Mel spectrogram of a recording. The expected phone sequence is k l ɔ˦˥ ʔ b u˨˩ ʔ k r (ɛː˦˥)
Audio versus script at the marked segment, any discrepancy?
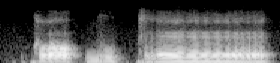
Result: yes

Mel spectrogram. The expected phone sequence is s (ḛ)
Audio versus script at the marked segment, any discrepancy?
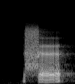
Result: yes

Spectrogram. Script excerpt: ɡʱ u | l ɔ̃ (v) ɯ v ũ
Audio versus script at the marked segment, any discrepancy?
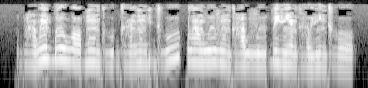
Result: no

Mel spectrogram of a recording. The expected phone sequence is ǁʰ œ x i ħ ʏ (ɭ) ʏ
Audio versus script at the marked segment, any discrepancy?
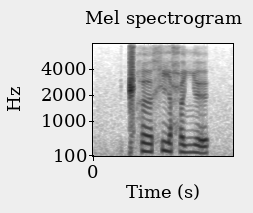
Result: yes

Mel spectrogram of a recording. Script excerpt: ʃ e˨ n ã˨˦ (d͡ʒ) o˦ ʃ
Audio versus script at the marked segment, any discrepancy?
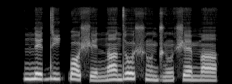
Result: yes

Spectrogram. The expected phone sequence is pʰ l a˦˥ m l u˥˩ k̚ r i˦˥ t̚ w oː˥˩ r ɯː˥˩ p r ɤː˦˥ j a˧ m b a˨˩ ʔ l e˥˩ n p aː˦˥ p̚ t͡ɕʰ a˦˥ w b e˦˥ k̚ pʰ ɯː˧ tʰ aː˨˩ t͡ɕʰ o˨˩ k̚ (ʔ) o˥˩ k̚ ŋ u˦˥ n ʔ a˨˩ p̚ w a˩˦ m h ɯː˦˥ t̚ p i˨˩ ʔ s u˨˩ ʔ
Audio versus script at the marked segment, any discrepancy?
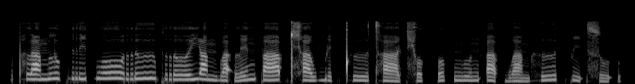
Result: no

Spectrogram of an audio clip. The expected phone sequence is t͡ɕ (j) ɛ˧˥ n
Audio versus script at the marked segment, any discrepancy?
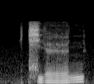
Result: no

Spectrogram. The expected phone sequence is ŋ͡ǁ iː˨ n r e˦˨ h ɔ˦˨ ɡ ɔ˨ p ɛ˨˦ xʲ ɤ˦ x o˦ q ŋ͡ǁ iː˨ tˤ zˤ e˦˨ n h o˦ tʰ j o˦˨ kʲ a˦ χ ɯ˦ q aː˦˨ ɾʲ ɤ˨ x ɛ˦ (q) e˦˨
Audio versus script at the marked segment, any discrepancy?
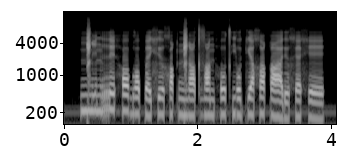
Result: yes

